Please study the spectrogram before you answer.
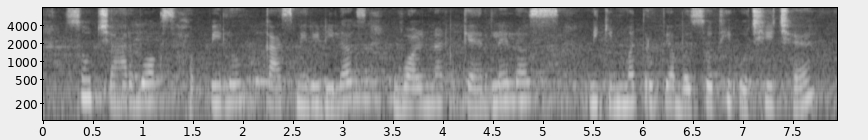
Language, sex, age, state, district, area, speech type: Gujarati, female, 30-45, Gujarat, Surat, urban, read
